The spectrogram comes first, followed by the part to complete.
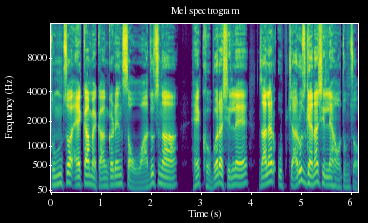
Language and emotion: Goan Konkani, disgusted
